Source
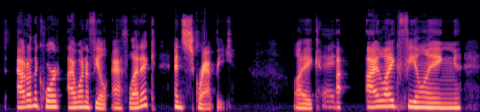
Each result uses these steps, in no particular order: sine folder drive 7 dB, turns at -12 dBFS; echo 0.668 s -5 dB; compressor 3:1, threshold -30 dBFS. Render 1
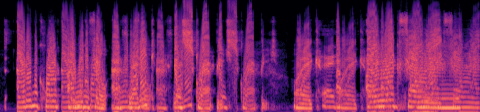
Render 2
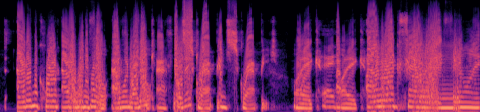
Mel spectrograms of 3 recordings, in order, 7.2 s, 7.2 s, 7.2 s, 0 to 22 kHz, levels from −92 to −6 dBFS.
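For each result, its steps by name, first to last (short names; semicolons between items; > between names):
sine folder > compressor > echo; echo > sine folder > compressor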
